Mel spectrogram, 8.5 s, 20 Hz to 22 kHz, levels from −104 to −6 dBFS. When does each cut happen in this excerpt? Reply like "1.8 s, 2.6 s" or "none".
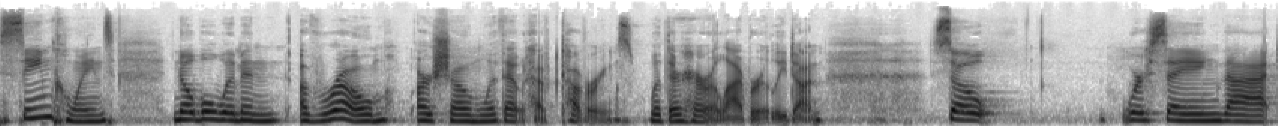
7.4 s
